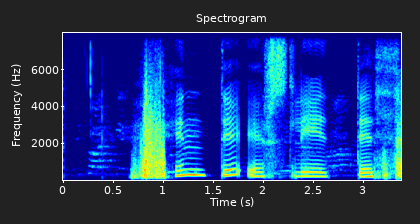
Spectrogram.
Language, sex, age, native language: Icelandic, female, 18-19, Icelandic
